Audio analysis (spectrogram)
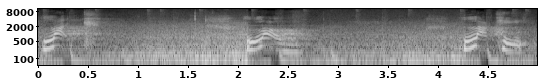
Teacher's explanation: lưỡi của các bạn phải nâng lên và đặt ngay phía sau hàm trên nhé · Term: âm L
